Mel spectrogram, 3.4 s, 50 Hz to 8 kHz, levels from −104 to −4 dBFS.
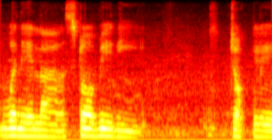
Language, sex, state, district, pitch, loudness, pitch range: Marathi, female, Maharashtra, Dhule, 140 Hz, -16 LUFS, 125-150 Hz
